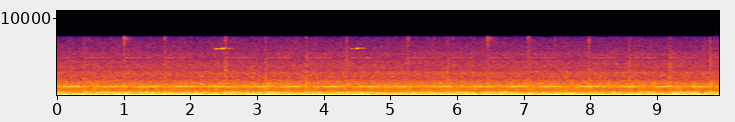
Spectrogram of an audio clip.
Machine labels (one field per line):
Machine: slide rail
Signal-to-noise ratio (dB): -6 dB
